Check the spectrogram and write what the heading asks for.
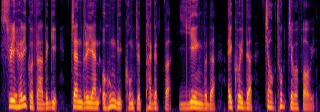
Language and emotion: Manipuri, happy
